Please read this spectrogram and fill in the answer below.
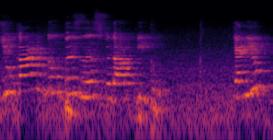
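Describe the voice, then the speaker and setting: Projecting a raised voice, a woman speaks at a moderate pace. Audible room echo and noticeable background noise fill the recording. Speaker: workshop trainer. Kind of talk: workshop lecture. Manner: animated.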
